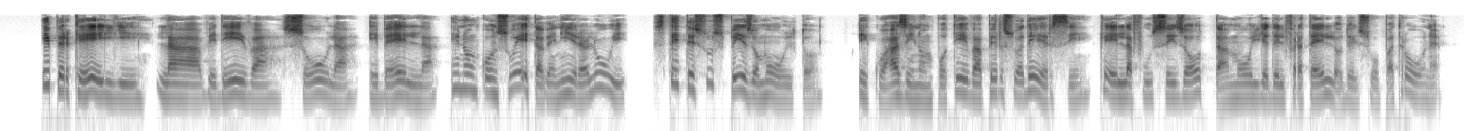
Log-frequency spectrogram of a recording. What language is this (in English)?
Italian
